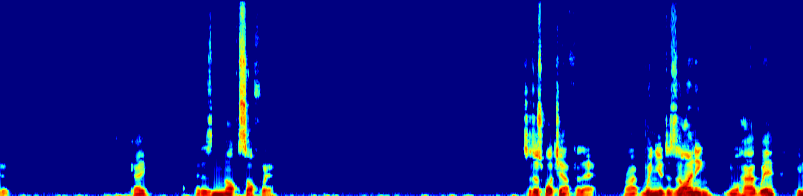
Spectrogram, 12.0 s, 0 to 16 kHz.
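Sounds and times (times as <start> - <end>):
stylus tapping on a tablet: 0.2 - 3.0, 4.2 - 7.9.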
